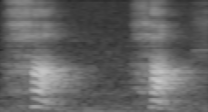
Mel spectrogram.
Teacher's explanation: Ja la letra h en alemán se lee ja ja y se pronuncia como la H inglesa es parecido a una J del español solamente que más suave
